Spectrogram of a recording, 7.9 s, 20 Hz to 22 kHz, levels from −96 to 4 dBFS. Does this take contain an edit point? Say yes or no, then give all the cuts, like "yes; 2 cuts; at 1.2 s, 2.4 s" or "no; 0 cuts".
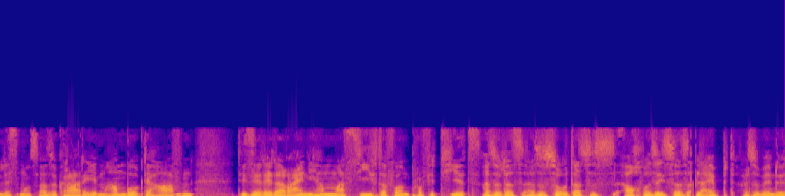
yes; 2 cuts; at 4.8 s, 6.9 s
